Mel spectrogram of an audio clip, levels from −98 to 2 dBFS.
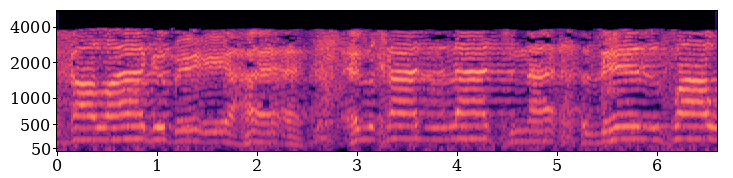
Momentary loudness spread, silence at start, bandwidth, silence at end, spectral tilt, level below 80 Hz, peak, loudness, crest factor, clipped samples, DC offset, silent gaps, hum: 7 LU; 0 s; 4.1 kHz; 0 s; -5.5 dB/octave; -60 dBFS; -10 dBFS; -22 LUFS; 14 dB; under 0.1%; under 0.1%; none; none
